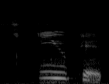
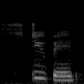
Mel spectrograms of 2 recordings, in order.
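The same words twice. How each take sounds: First: The U is said as yoo. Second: The U is said as a plain oo. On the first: "pronounce your U's like Y O U" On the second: "you normally say the U like an oo"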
